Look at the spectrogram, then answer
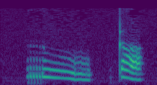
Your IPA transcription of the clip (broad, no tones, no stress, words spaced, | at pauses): ruː | ʈʌ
